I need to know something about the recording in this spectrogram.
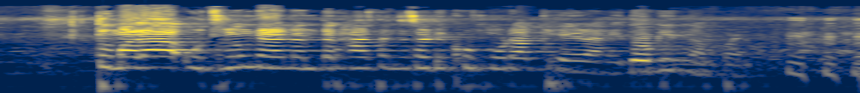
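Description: A woman sings loudly through a microphone outdoors.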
